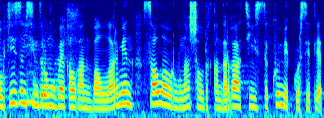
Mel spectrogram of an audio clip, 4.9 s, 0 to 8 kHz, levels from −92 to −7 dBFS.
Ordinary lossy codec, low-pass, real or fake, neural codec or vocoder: none; none; real; none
